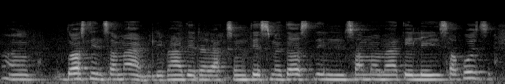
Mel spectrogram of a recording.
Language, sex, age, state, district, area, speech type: Nepali, female, 30-45, West Bengal, Kalimpong, rural, spontaneous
